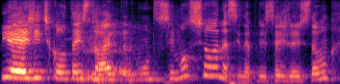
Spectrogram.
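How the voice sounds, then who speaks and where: Brief: brisk female host from Brazil, lively storyteller in casual interview chat. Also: fairly high pitch, a crowd in the background. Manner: animated, emotional storyteller. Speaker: podcast host.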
